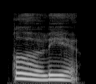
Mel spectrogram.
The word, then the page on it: 恶劣: è liè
